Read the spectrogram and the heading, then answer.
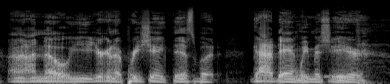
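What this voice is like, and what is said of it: Imitates another person's voice. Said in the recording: “That was a very good impression”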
